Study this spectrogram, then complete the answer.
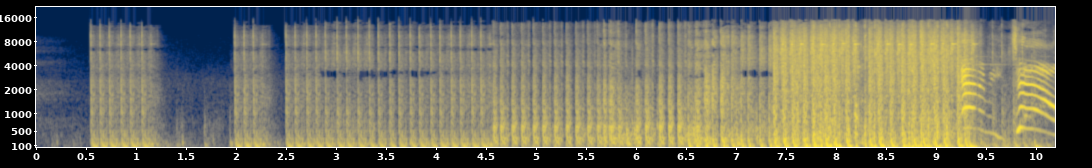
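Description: Rapid automatic gunfire in a PUBG Mobile Domination match, dense bursts of shots that grow louder and busier toward the end, with a short pause near the start and game effects under the firing.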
